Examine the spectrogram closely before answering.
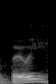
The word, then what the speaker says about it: buoy: the shop now this little boy here or buoy as the americans say i'll photoshop that out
